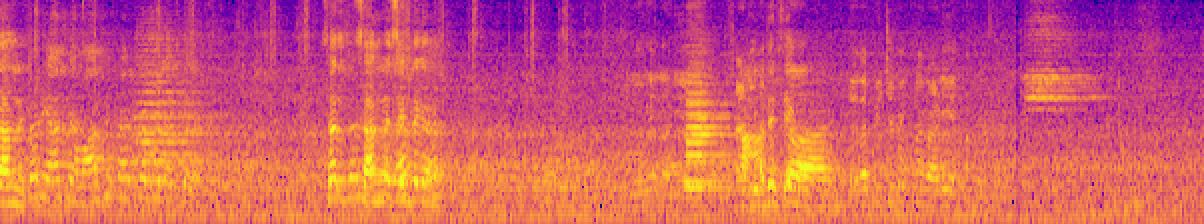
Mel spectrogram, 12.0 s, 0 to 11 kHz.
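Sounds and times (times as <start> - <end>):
low background murmur: 0.0 - 10.2
car horn toot: 6.8 - 7.4, 10.2 - 11.1.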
